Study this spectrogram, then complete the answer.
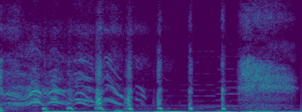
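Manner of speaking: very high, drawn-out laugh; real high-pitched laughing fit; cracking up. Real, not acted. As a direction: burst into helpless high laughter. Cracks up at a remembered joke.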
